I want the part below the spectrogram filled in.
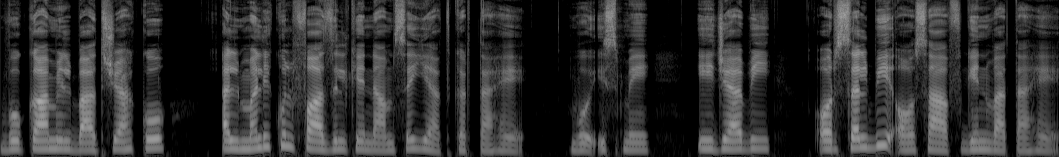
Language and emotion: Urdu, neutral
